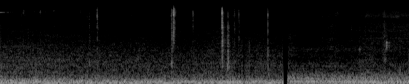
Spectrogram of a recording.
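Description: Low, steady rumble of a car idling, heard inside the cabin, with a few light clicks.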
